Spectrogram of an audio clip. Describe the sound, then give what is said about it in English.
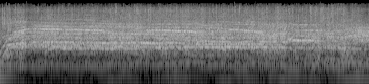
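A large crowd cheers and claps steadily for several seconds, a loud continuous roar of voices with scattered whoops and shouts over dense applause, holding level throughout, as the audience cheers to choose the bad news first, its loudness measured on a decibel meter. “If you want the bad news first, I want you to clap or applaud or cheer right now.”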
